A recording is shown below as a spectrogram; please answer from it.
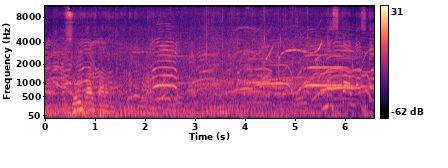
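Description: A crowd at a Dahi Handi festival cheers and shouts loudly, dense overlapping voices and whoops filling the scene continuously from start to finish.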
